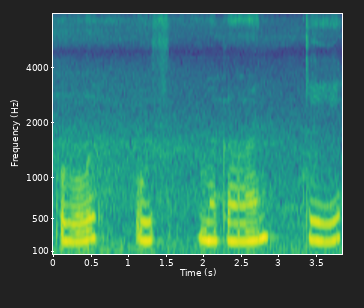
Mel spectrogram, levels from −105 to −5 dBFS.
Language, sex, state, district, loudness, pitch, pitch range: Hindi, female, Haryana, Charkhi Dadri, -15 LUFS, 230 Hz, 220-245 Hz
